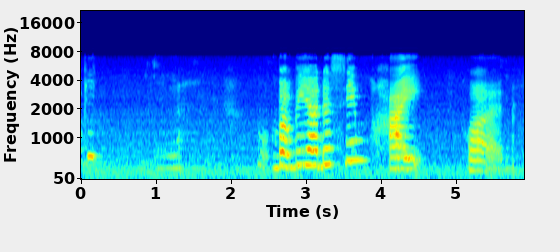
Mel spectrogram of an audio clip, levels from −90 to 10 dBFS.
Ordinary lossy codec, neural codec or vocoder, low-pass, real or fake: none; vocoder, 24 kHz, 100 mel bands, Vocos; 7.2 kHz; fake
